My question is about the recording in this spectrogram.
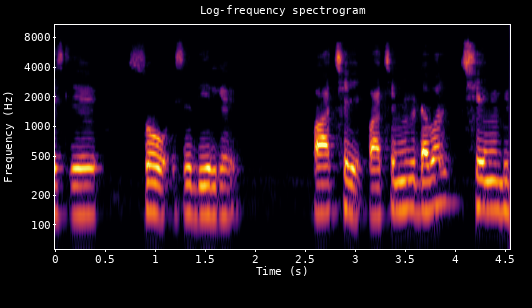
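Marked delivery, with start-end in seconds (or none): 0.8-1.2 सो held slowly and long; stretched सो. Shown as a demonstration. Teacher demonstrating the long सो to students. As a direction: draw सो out slowly. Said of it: "उच्चारण ज़्यादा लग रहा है".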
